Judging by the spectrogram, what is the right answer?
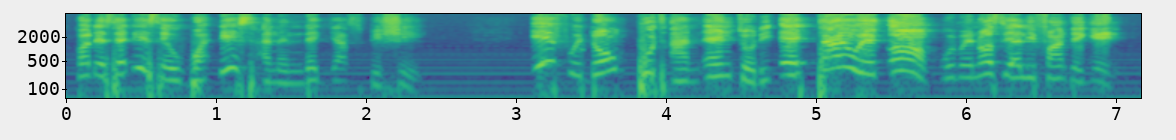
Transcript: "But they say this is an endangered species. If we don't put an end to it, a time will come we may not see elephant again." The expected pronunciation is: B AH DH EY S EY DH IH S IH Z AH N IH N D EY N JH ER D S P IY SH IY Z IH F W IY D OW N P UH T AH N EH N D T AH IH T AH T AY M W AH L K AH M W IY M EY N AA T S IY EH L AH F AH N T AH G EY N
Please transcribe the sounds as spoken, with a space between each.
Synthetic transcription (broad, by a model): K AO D EY S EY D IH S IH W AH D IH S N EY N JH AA S P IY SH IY IH F W IY D OW N P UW T AH N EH N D T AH IH T AH T AY M W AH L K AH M W IY M EY N AA T S IY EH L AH F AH N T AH G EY N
